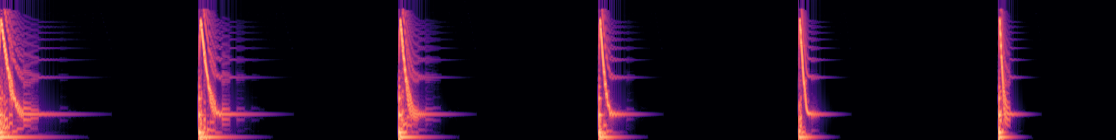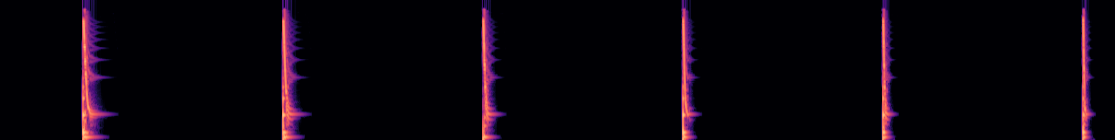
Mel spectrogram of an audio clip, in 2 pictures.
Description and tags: Laser pistol shots - different lengths
Laser pistol shot/pulse or some other futuristic machinery thing, whatever. Made using Ableton.
gun, sci-fi, futuristic, weapon, sound, shooting, machine, artillery, pistol, shot, laser, rifle, design, pulse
